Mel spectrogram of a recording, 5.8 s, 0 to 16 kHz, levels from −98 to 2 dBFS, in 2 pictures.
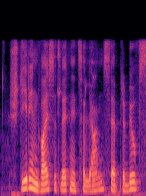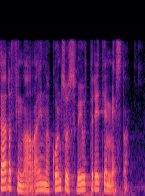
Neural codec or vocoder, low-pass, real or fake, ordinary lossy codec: codec, 16 kHz, 6 kbps, DAC; 7.2 kHz; fake; none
